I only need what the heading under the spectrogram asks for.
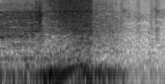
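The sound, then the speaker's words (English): A car engine starting after a repair: a loud, low rumbling roar swells for about a second, then fades to a quieter hum. The start sounds rough. “Turn on the engine and let's see what happens.”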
